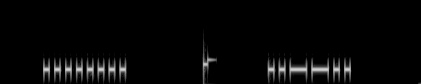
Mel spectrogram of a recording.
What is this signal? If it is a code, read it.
Morse code, heard as a keyed tone, about 22 wpm, 700 Hz. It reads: <HH> ?
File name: practice / 22wpm / Single Punctuation-Prosign - Rapid-Fire - 22wpm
